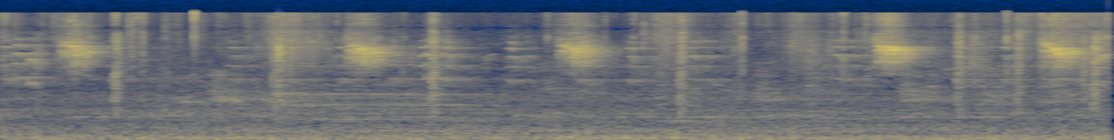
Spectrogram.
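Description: Jungle babblers give harsh, squeaky, high-pitched squawks roughly every one to two seconds over a steady low rumble of background noise.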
